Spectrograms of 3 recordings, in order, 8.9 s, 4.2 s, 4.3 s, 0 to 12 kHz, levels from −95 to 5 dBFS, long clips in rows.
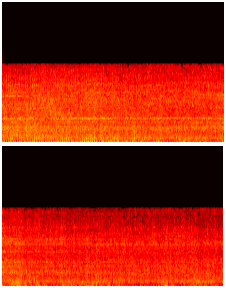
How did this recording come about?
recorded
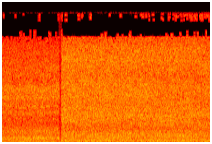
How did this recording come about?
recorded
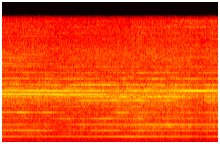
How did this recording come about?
recorded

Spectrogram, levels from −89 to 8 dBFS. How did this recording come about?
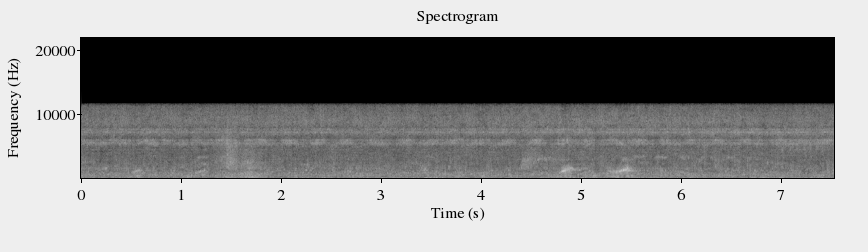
remade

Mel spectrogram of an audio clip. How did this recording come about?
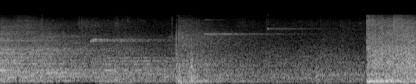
recorded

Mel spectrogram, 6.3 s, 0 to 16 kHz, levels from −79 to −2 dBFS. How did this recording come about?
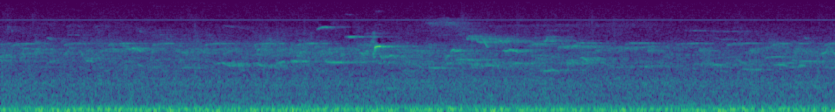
recorded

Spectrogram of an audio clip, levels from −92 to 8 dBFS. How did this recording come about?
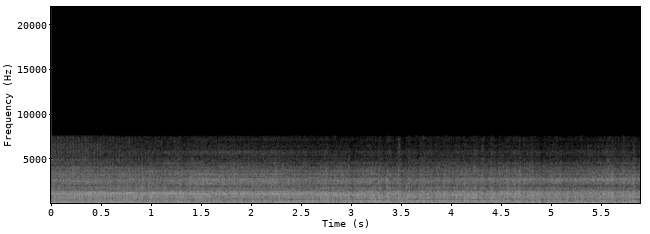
recorded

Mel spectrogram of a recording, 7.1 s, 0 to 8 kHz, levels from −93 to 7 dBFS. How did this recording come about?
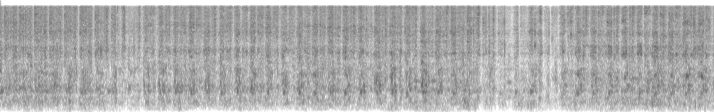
remade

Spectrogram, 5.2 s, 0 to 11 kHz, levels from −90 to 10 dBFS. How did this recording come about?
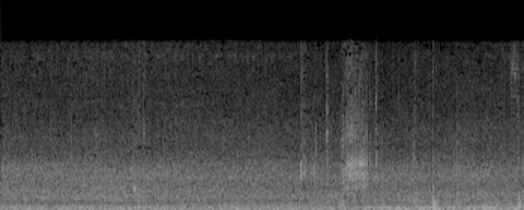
recorded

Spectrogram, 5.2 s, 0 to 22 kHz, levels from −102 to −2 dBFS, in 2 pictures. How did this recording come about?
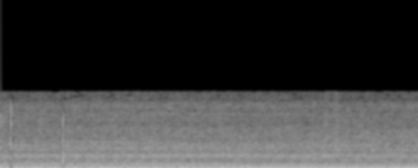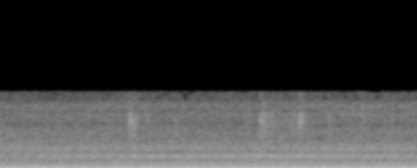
recorded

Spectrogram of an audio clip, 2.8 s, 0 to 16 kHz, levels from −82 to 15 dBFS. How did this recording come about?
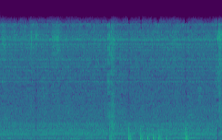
remade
